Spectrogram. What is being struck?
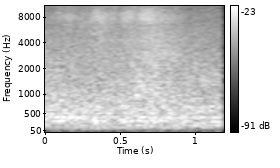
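Nothing is struck.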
